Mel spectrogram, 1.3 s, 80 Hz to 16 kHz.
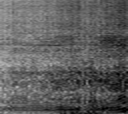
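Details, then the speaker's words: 2002 CR125 two-stroke ridden after port work and carb rejetting: crisp rise to a clean, sharp howl under throttle with no stumble or rattle, jetting sounding right; normal revving, now screaming. "she screams now yeah it feels good that feels really good"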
